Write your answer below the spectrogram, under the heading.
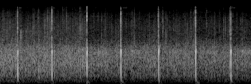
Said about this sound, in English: And so by applause, would you help me, as we are one church in many locations, just welcome each other. Would you do that? Just by applause, welcome all the campuses.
